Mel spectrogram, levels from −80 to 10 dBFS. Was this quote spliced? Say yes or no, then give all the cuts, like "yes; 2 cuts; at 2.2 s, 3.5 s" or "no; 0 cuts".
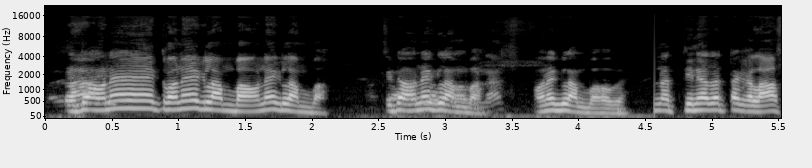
yes; 1 cut; at 4.6 s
